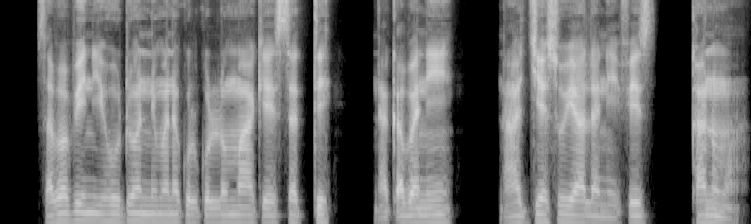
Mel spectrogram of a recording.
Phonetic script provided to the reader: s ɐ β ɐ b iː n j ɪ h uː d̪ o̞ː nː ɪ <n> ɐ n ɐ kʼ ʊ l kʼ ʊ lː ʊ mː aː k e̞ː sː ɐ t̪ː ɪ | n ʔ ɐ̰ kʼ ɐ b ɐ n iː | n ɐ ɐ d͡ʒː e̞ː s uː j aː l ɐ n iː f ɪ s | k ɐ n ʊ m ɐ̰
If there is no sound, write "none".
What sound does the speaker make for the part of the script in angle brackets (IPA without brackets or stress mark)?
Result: m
